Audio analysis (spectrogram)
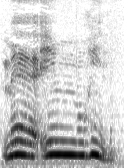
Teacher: انا عندي تنوين دلوقتي في كلمه ماء بالكسر وبعديها كلمه مهين، كل اللي هعمله هو اتمام حركه الهمزه المكسوره ثم الانتقال الى مخرج الميم والنطق به كانه حرف واحد مشدد · Term: الادغام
